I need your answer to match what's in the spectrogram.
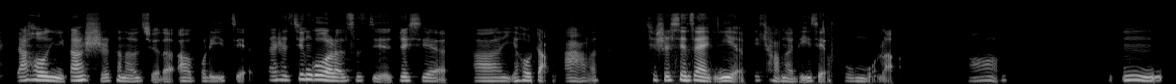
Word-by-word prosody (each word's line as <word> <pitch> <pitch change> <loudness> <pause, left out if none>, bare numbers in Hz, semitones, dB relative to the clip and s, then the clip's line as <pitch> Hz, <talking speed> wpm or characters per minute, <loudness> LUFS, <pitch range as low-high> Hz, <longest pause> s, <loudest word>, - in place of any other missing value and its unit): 然 180 +2 0
后 200 -2 +6
你 165 -5 +5
当 185 +6 +4
时 155 -6 -1
可 165 +1 -5
能 150 0 -2
觉 - - -6
得， - - -5
啊， 160 -1 -3
不 160 +1 -12
理 170 0 -5
解， 285 - -9
但 195 0 -4
是 205 - 0
经 230 +4 +2
过 215 -4 +7
了 165 -2 +2
自 175 +1 -7
己 175 - -6
这 180 -1 +2
些 165 -3 -4 0.2
啊， 160 0 -3
以 160 +1 -4
后 180 0 +1
长 - - -1
大 150 0 -4
了， 185 +4 -11 0.5
其 200 - -8
实 185 0 +1
现 195 0 +4
在 185 -4 +7
你 165 - +4
也 165 - +3
非 185 - -13
常 165 -4 -6
地 145 -4 -3
理 155 - -3
解 - - -3
父 150 -3 -12
母 145 -2 -7
了。 - - -7 0.7
哦。 175 +4 -10 1.2
嗯。 195 -5 +2
175 Hz, 225 characters per minute, -29 LUFS, 155-190 Hz, 1.2 s, 过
